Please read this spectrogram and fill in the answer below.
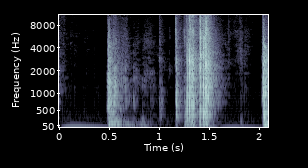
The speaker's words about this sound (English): So you're going to hear me shuffle the cards. Let me show you what this sounds like so you'll know what it is.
